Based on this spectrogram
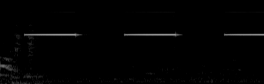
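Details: Coleman SaluSpa control unit with heater pressed: three long high beeps about a second apart in a quiet room; E02 flow error, shown when the magnetic flow sensor's two magnets aren't touching.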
